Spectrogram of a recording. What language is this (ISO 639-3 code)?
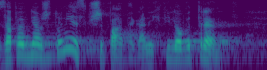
pol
